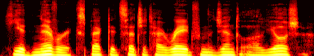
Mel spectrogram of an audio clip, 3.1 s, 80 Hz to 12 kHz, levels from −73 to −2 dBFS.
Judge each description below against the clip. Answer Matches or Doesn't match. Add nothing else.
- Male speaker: Matches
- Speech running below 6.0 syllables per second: Doesn't match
